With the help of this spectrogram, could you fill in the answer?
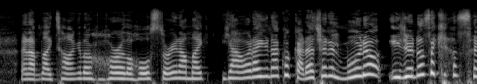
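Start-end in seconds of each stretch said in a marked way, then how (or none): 2.2-4.8 put-on frantic, high, panicked freaking-out. Retelling calling her mom about a roach in the suite, acting out own panicked meltdown. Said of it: "I'm freaking out because I'm terrified".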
